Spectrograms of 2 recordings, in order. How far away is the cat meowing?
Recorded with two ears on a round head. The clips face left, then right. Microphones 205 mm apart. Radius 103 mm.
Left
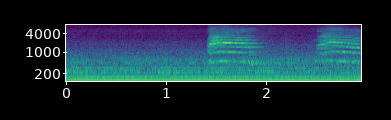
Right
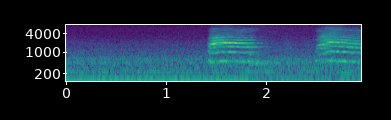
About 1.0 m.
